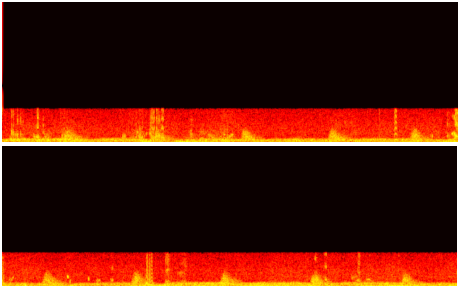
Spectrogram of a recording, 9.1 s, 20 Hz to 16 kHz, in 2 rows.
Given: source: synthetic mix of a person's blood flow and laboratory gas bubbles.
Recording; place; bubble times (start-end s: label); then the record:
Doppler ultrasound of blood flow; subclavian vein
0.06-0.22 s: bubbles
0.27-0.50 s: bubbles
0.55-0.78 s: bubbles
1.17-1.66 s: bubbles
1.85-2.38 s: bubbles
2.42-2.53 s: bubbles
3.90-3.98 s: bubbles
4.09-4.21 s: bubbles
4.25-4.68 s: bubbles
5.17-5.28 s: bubbles
5.38-5.46 s: bubbles
5.49-5.55 s: bubbles
5.63-5.68 s: bubbles
5.74-5.78 s: bubbles
5.95-6.11 s: bubbles
6.18-6.51 s: bubbles
7.67-7.71 s: bubbles
7.77-7.82 s: bubbles
8.04-8.28 s: bubbles
8.88-9.00 s: bubbles
From the record:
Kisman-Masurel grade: 232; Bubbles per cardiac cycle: several, 3 to 8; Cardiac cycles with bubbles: 50 to 99%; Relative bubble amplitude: moderate (0.250 to 0.450); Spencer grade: 3 (all of the cardiac periods contain showers or single bubble signals, but not dominating or overriding the cardiac motion signals); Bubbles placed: anywhere in the cardiac cycle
